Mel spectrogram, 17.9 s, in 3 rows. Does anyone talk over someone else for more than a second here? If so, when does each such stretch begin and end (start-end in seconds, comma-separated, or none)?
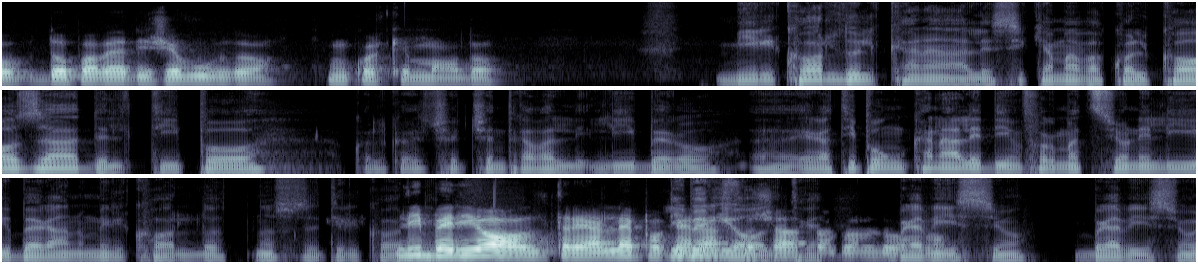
15.2-16.7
